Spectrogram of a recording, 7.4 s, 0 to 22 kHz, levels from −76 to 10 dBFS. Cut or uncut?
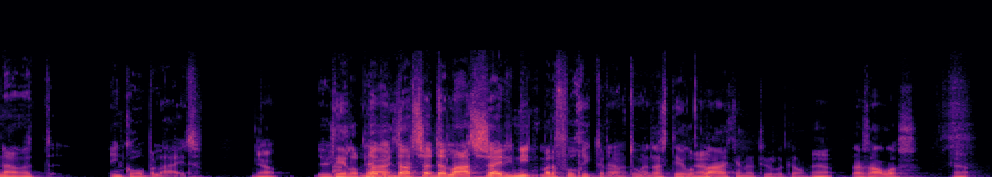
cut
